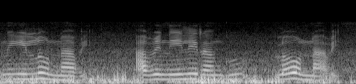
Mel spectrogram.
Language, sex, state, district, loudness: Telugu, female, Telangana, Mahabubabad, -15 LUFS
